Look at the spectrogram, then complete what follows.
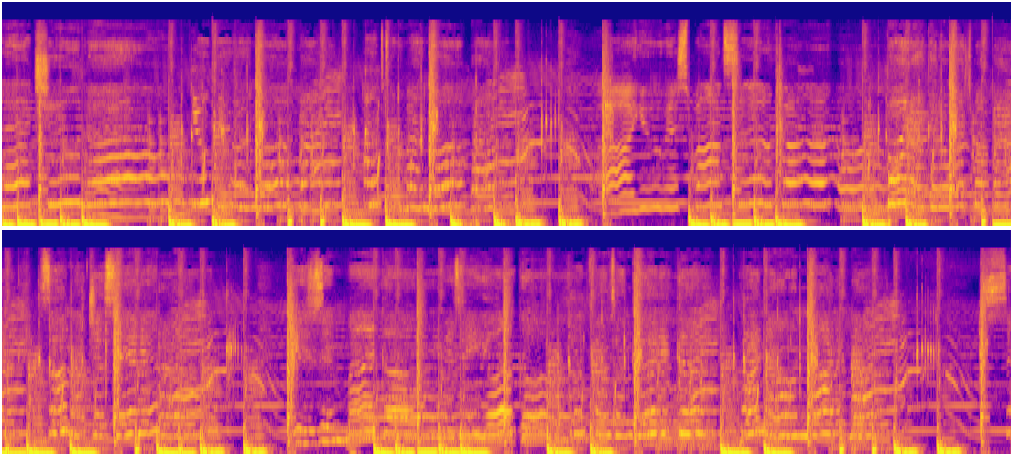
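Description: An R&B song plays loudly and continuously, with a punchy, syncopated beat, deep bass and layered melodic vocals, briefly thinning out twice before the full groove returns.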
